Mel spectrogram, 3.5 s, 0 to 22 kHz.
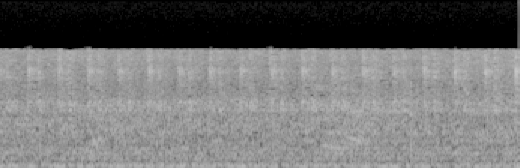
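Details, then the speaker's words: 2012 Chevrolet Tahoe petrol engine at idle: light, quick lifter ticking, a few taps a second, over a low steady idle rumble; it disappears with revs held up, indicating a weak oil pump. "هذا يدل على طرمبه الزيت ضعيفه واضح نعم طرمبه هذ خلاص التاهو 2012"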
